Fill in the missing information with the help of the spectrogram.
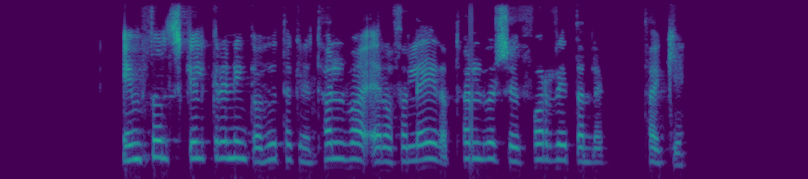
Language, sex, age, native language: Icelandic, female, 40-49, Icelandic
